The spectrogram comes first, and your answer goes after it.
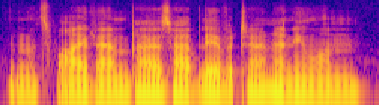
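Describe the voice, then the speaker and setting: Speaking close to the microphone, a man plays a courteous, confiding vampire lord in a soft, intimate ASMR roleplay, lightly acted. His smooth mid-range voice has little pitch movement, and he delivers solemn, tender lines in measured, formal, hesitant phrases, with no echo.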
